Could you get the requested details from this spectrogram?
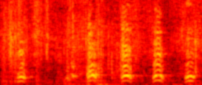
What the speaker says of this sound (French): Ce sont des coqs d'ornement, des bêtes à concours.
